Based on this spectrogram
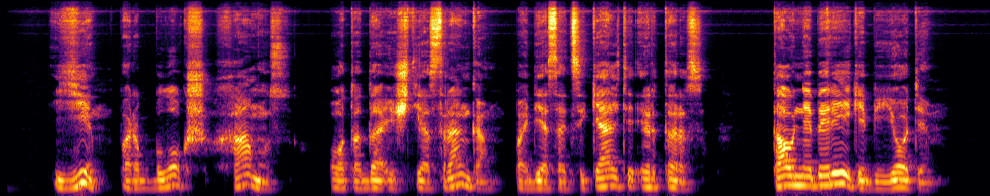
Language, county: Lithuanian, Klaipėda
